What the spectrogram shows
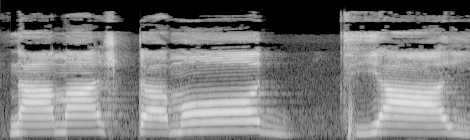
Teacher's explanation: नामाष्टमो, क्योंकि नाम और अष्टमो ये दो शब्द दोनों मिलके नामाष्टमो, मो के बाद में अवग्रह, मो की मात्रा को लंबा खींचेंगे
